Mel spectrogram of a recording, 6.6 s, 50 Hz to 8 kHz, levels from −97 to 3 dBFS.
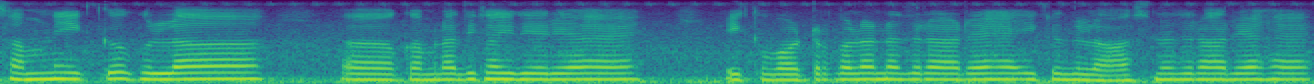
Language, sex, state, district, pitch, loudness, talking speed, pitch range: Punjabi, female, Punjab, Fazilka, 215 Hz, -12 LUFS, 200 wpm, 210-220 Hz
